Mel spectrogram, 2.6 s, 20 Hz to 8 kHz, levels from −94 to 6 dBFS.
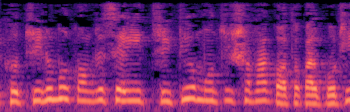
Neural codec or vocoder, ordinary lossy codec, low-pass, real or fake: none; Opus, 64 kbps; 7.2 kHz; real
